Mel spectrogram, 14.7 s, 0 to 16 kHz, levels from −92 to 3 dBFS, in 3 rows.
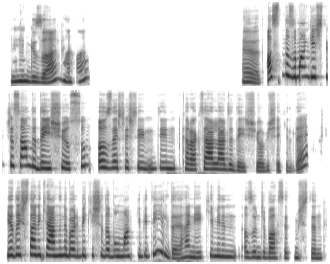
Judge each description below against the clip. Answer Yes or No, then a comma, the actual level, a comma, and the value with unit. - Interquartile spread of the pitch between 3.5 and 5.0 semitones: No, wide, 5.6 semitones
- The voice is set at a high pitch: Yes, very high, 265 Hz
